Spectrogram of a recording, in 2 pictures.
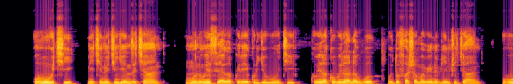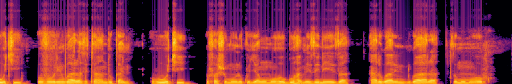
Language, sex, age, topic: Kinyarwanda, male, 18-24, health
